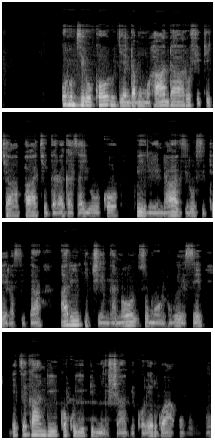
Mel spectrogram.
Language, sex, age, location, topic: Kinyarwanda, male, 18-24, Huye, health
